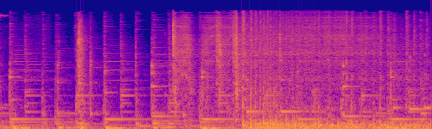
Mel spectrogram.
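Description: Upbeat background music of short marimba-like notes. About halfway through, a rustling, rubbing handling noise comes in under the music and carries on.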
